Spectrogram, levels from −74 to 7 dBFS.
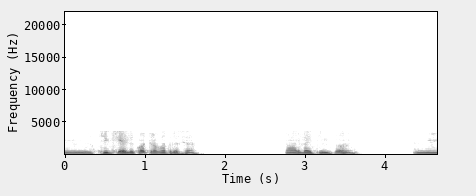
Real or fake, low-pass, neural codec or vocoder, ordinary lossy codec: fake; 3.6 kHz; codec, 16 kHz, 4.8 kbps, FACodec; MP3, 24 kbps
